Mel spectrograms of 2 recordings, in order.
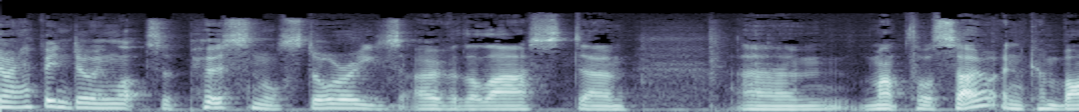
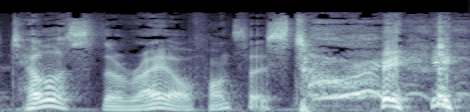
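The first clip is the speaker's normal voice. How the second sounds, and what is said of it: Television announcer voice. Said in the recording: “my sort of my best um, television announcer voice.”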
